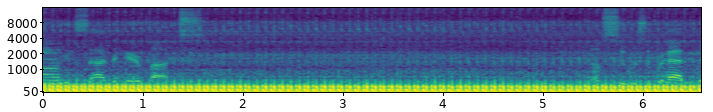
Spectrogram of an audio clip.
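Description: A motorcycle engine, just repaired of an airbox ticking and a one-cylinder misfire, idles with a steady, even, loud throb up close while someone talks over it.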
